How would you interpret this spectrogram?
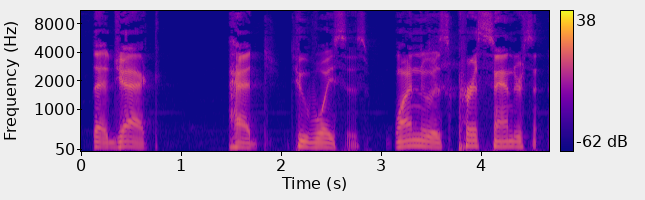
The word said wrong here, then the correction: Sarandon: Sarandon. I don't know how to say his name. He was the Sarandon. – Yeah, Sarandon.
